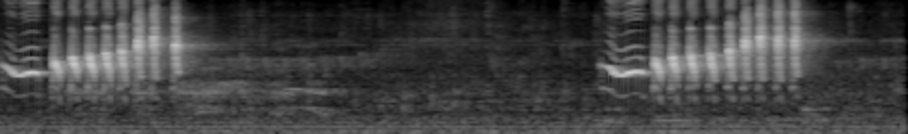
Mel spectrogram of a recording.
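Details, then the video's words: Kapas tembak bulbul, a lure to make birds sing and fan their tails; two short bursts of rapid, rising chirps about two seconds apart, separated by quiet. "Pancingan Kapas Tembak Agar Bunyi Gacor dan Buka Ekor Tercepat"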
